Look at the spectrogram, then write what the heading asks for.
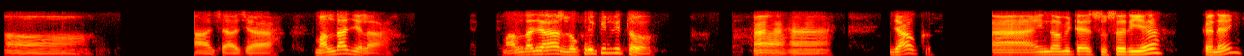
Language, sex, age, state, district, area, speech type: Santali, male, 60+, West Bengal, Malda, rural, conversation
